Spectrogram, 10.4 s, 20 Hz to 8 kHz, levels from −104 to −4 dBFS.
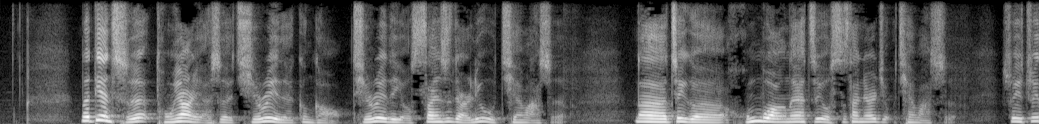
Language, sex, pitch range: Chinese, male, 155-200 Hz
